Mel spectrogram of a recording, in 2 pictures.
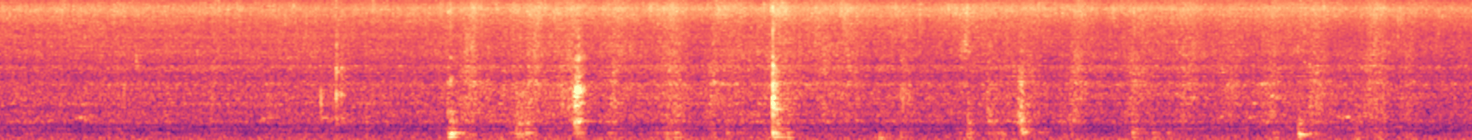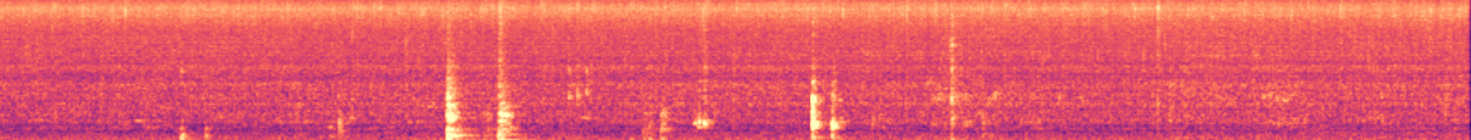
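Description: Salted mustard greens and tiny dried shrimp in chili paste sizzling steadily in a frying pan, with a metal spatula scraping and knocking against the pan as the food is stirred; the knocks come every few seconds, a handful sharper than the rest.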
